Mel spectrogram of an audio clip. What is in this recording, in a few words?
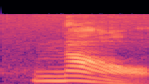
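"nao", Mandarin Chinese, fourth tone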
